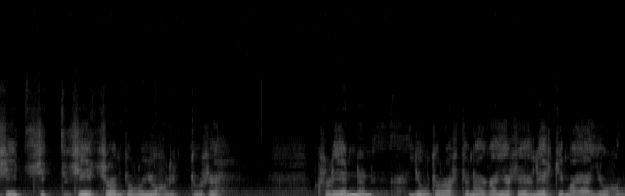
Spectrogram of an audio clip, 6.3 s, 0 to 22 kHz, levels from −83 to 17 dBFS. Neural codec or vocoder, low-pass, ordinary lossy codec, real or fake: none; none; none; real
